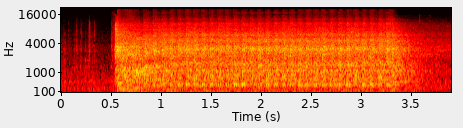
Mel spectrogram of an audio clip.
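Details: Ferrari 360 during misfire diagnosis, no check engine light, cylinder 7 coil already replaced, after crank-to-cam adaption reset: starter whirs, engine catches, settles into uneven stumbling idle with lumpy beat; misfiring.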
